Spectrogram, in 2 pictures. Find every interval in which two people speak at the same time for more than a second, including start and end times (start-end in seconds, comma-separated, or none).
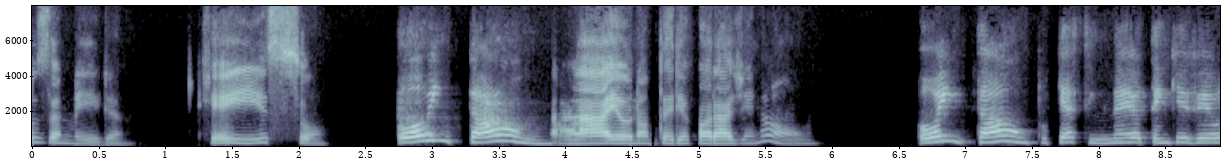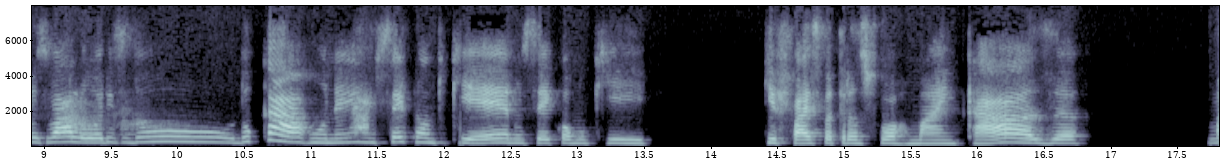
none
